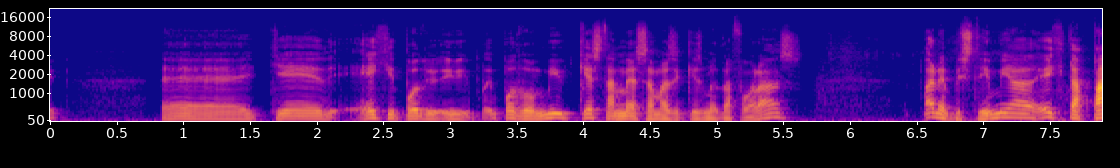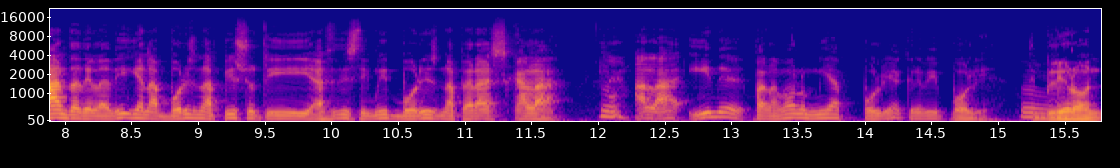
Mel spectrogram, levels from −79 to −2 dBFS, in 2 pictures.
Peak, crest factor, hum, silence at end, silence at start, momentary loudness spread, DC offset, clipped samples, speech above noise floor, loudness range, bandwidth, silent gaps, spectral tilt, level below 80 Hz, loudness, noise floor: 0 dBFS; 28 dB; none; 0 s; 0 s; 8 LU; under 0.1%; under 0.1%; 31 dB; 6 LU; 15.5 kHz; none; -6 dB/octave; -46 dBFS; -28 LUFS; -58 dBFS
